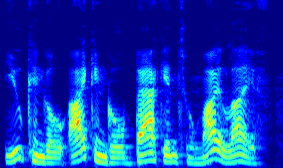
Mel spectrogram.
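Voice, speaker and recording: A man preaching hard work in a blunt, profane rant to the camera. His voice sounds sore and strained from talking. He is neither high nor low in pitch. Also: animated, moderate pace, fairly bright tone, husky. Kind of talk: motivational rant vlog.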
